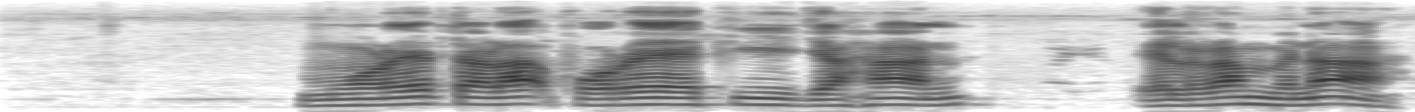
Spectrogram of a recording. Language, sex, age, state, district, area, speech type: Santali, male, 45-60, Jharkhand, Seraikela Kharsawan, rural, read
